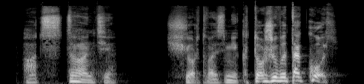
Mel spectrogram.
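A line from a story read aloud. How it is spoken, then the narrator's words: Hissed. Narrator (Russian): прошипел Норман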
